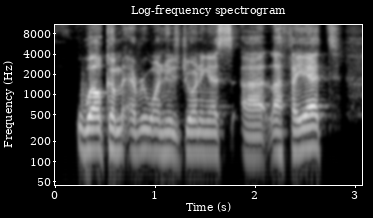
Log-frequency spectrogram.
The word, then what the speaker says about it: Lafayette: Lafayette, yes, I did pronounce that with a French accent. That's ETTE, which is typically French, so just deal with it.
